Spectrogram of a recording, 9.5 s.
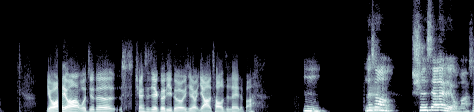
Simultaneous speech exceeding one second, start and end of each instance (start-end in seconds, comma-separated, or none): none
